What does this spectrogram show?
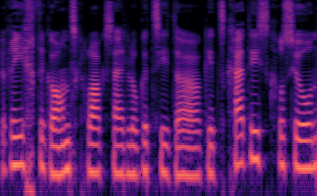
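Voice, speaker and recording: A woman with a Swiss accent and a very deep, low pitch, in a dry, close sound with no echo. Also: very clean recording, silent background. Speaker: court reporter. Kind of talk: casual chat.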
